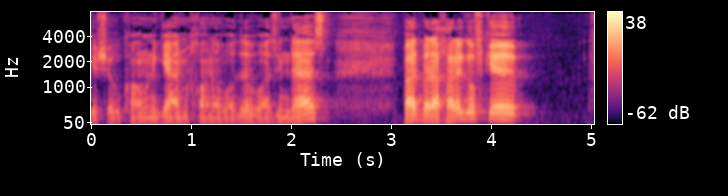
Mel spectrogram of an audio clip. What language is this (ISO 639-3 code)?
fas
